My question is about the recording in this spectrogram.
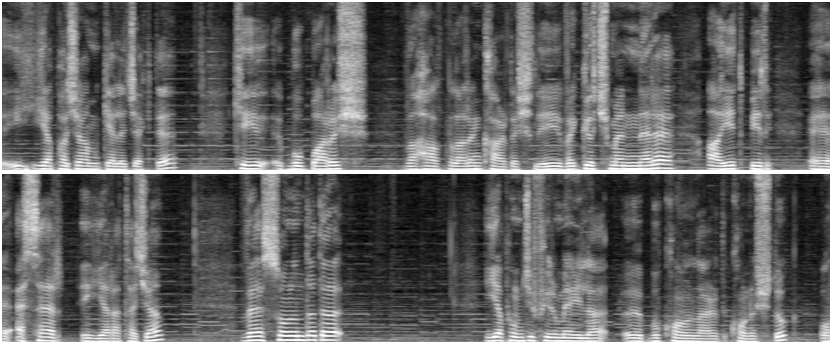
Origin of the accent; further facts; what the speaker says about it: Mashhad, Razavi Khorasan, Iran; göç ettiğim 8 yaşımda oldu ve savaştan dolayı biz başka bir şehre göçtük, Meşet şehrinde. En güvenilen şehir tek İran'da Meşet şehriydi. Ailem bizi oraya götürdü ki savaştan uzak duralım.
